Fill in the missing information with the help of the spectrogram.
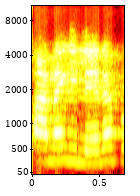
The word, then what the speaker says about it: Ana Aguilera: Uso Ana Aguilera porque se pronuncia muy bien pegado todo junto.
